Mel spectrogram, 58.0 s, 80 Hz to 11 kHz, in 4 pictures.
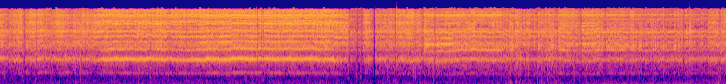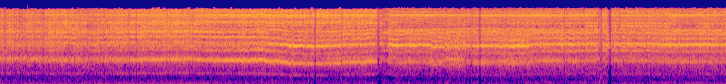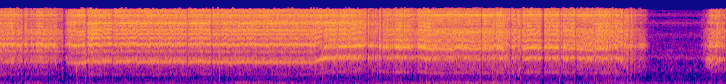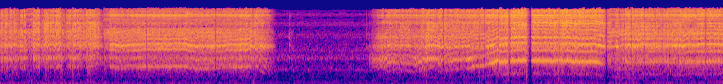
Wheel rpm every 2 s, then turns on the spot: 140, 140, 130, 130, 130, 130, 130, 140, 130, 130, 120, 120, 120, 130, 120, 120, 120, 130, 150, 150, 110, 40, 100, 100, 30, 40, 100, 120, 120.
none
